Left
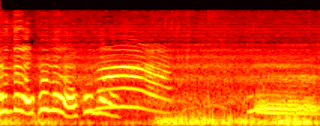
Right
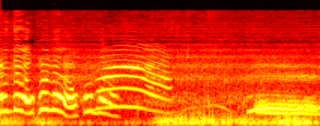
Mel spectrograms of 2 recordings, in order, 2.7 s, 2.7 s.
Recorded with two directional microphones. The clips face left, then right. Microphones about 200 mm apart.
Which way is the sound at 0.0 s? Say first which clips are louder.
Left 1 dB; 15° left (ahead or behind).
